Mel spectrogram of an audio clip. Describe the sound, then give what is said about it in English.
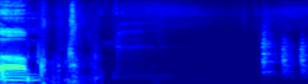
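Three quick knocks on a wooden table, hollow and fairly loud, come after a brief stretch of silence. Someone speaks at the start before the knocking begins. “There's a table over there. I'm going to take my headset off and go knock on it.”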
